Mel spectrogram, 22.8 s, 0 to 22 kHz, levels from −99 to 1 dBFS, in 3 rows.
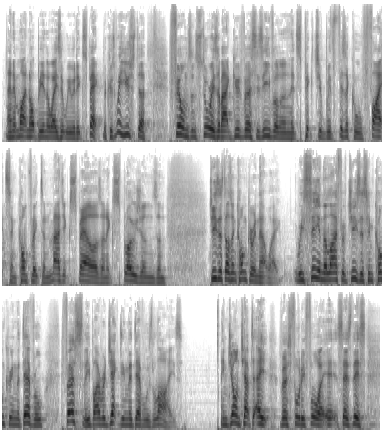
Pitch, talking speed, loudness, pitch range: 180 Hz, 180 wpm, -23 LUFS, 160-200 Hz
